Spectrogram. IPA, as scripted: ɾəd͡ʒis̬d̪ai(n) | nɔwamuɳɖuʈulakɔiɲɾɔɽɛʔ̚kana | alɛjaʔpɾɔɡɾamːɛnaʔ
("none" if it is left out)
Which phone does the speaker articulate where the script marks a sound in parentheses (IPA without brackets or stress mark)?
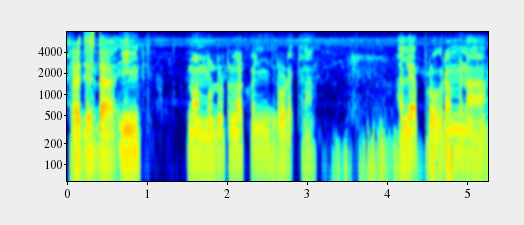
ɲ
